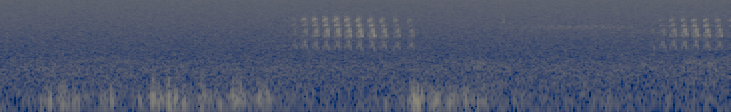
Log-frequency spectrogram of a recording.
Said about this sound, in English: That was the bird.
